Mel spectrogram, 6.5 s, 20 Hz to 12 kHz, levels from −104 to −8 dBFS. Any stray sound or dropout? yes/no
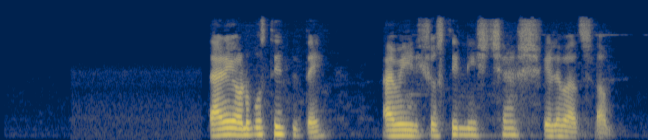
no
